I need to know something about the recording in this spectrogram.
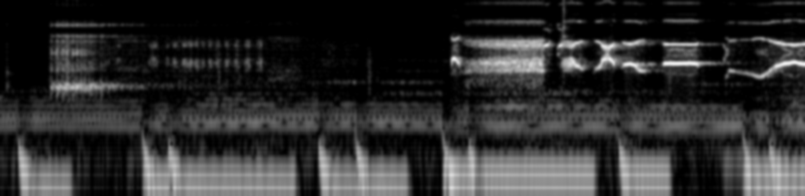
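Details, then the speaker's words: Clock after having an issue: soft ticking, then clear, unbroken chirping bird calls; the bird chime is playing back normally. "Seems to be working. Now it's working. We've got all of the bird sounds."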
